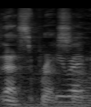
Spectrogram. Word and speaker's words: espresso: It's pronounced espresso, you fucking Philistine.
